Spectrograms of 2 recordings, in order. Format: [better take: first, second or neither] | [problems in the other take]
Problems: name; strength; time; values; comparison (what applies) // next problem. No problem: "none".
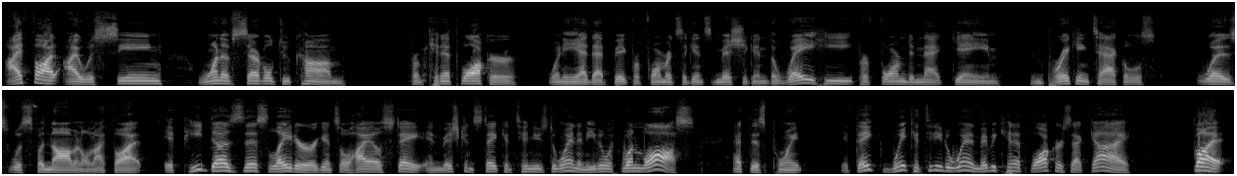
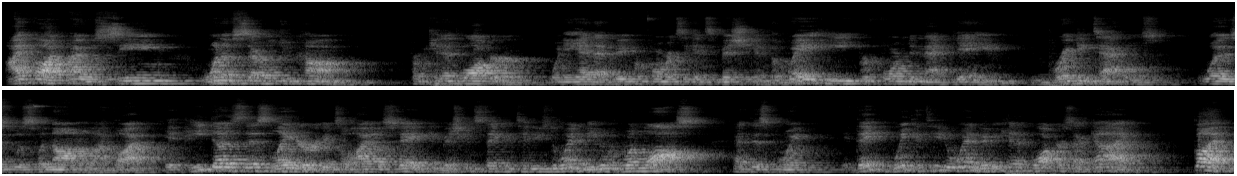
first | off-mic speech; far // room echo; noticeable; dies away in 0.9 s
